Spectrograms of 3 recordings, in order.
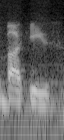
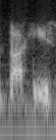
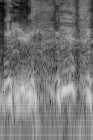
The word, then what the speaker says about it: Buc-ee's: these people know their Buc-ee's, man. They know it's not Busey.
